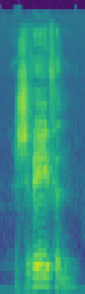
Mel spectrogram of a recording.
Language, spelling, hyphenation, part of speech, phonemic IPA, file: Dutch, zweven, zwe‧ven, verb, /ˈzʋeː.və(n)/, Nl-zweven.ogg
- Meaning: 1. to float, to hover 2. to glide 3. to go back and forth, to dither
